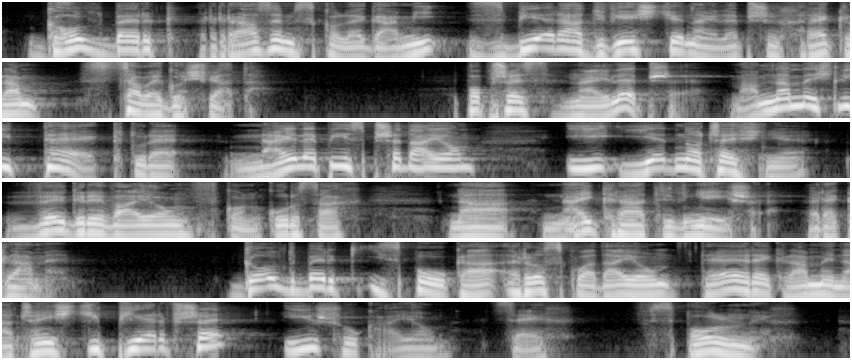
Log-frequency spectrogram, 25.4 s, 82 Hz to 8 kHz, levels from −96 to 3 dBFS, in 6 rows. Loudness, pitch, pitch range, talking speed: -16 LUFS, 125 Hz, 105-165 Hz, 95 wpm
